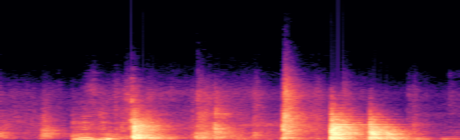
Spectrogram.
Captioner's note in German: Klappern im Hintergrund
